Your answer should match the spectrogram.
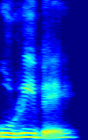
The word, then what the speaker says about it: Uribe: by the way, co-host with Uribe. Do I pronounce that correctly? Well, I feel like in Latin culture, they would say Uribe, but I have a mixed culture feeling towards all things because I'm multicultural.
